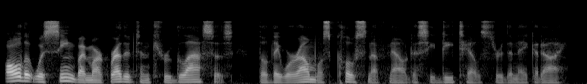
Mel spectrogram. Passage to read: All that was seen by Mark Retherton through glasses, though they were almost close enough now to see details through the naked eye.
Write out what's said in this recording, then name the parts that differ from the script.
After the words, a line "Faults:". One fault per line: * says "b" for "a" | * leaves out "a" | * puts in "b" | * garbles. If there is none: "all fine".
All that was seen by Mark Retherton through glasses, though they were almost close enough now to see details through the naked eye.
Faults:
all fine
